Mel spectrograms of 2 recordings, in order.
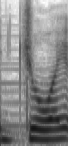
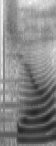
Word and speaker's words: Jill: hard to grasp and my coach says my name wrong in the past lesson all the time so like he'll say joy or or instead of jill so this time he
